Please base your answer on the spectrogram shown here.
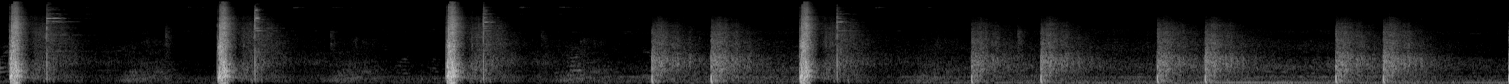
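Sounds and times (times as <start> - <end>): rifle shots: 0.0 - 1.0, 2.2 - 3.2, 4.4 - 5.6, 6.5 - 14.6.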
